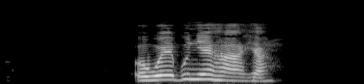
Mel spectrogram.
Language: Igbo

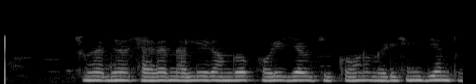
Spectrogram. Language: Odia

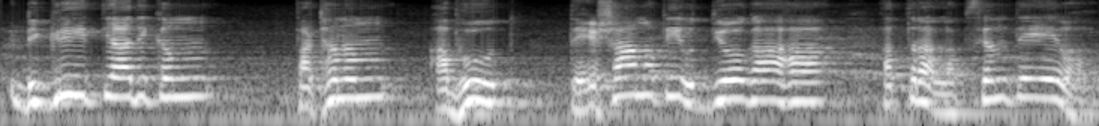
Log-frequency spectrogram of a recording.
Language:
Sanskrit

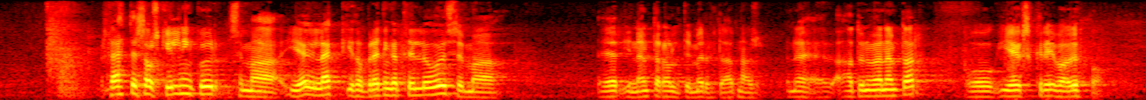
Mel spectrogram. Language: Icelandic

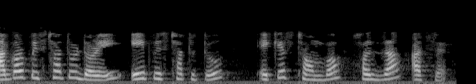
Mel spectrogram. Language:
Assamese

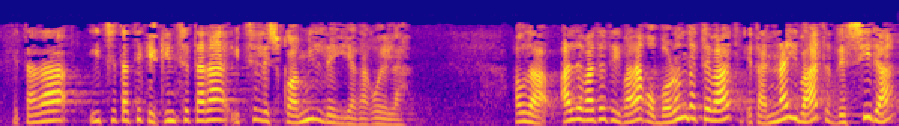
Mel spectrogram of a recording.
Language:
Basque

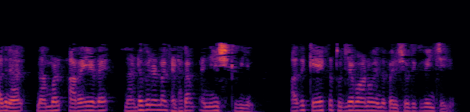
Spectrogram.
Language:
Malayalam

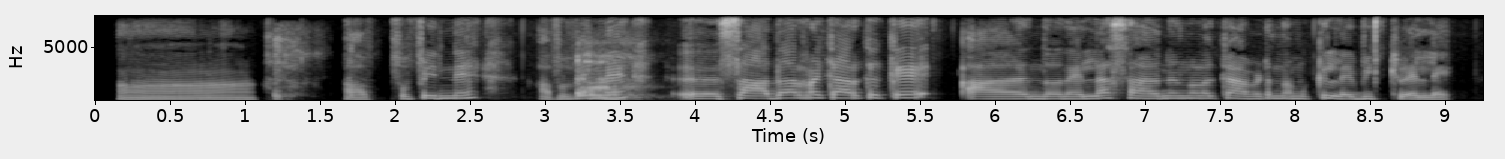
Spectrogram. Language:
Malayalam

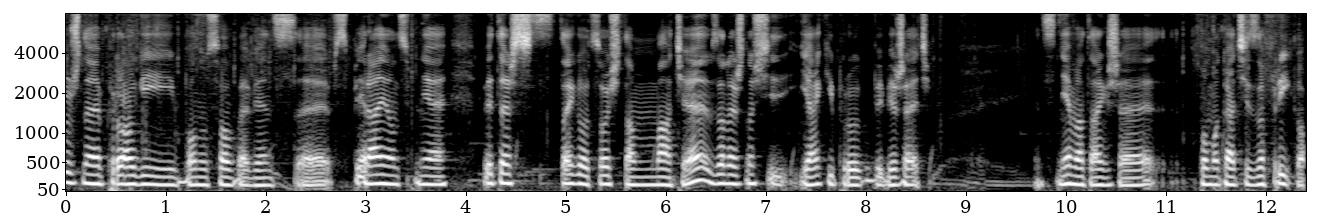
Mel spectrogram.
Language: Polish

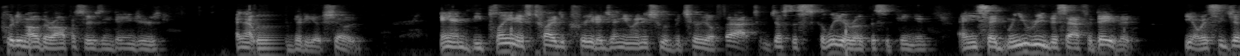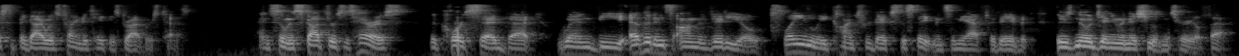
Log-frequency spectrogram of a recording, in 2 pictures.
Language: English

